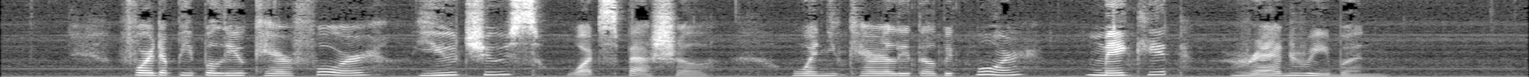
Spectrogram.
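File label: AD English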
